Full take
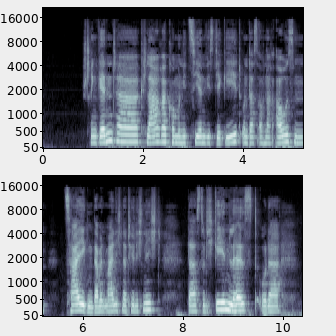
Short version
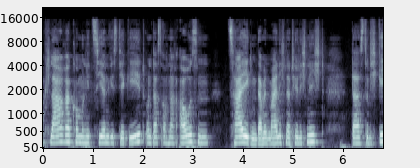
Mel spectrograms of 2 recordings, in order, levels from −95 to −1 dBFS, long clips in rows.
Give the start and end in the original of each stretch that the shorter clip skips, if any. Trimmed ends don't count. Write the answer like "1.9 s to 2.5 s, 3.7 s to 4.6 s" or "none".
none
